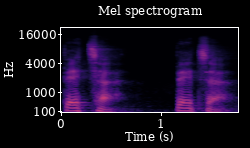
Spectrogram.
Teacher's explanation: Ça va être, les Anglais, ce sera better, better. C'est un sort de E, où le R, on ne l'entend pas.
